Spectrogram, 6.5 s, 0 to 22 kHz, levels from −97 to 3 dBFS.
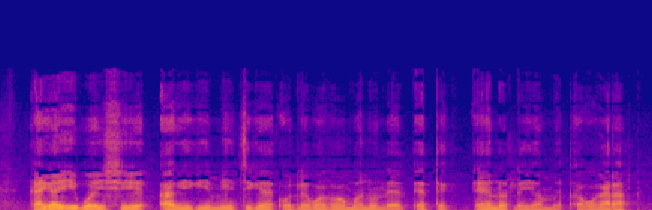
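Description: From start to finish, the speech carries a plainly audible coarseness in the upper range: s sounds come out gritty and lispy, and the treble has a bright but metallic sheen that doesn't quite belong to the voice beneath it. This is likely HE-AAC compression at a low bitrate, around 20 kbps, where only the lower spectrum is truly coded and the highs are synthesised by copying lower bands upward, so their harmonics fail to line up.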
